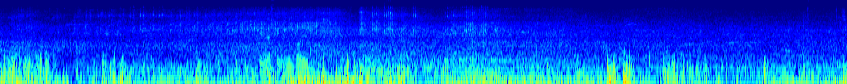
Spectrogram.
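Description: Uneven low rumble of wind buffeting the microphone, with faint voices now and then.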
